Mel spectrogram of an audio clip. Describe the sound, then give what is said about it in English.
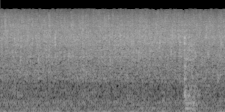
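Food sautéing in a pan, a steady, bright sizzle that holds constant throughout with no talk. “So we'll let this saute for a little bit.”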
